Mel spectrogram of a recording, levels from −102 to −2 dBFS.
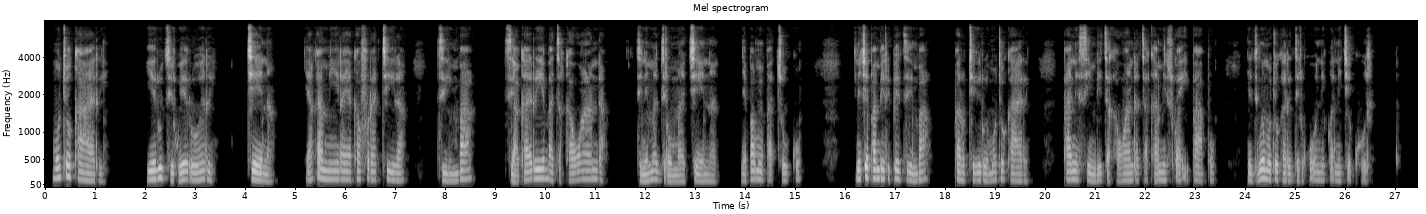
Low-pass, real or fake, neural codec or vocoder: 7.2 kHz; real; none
